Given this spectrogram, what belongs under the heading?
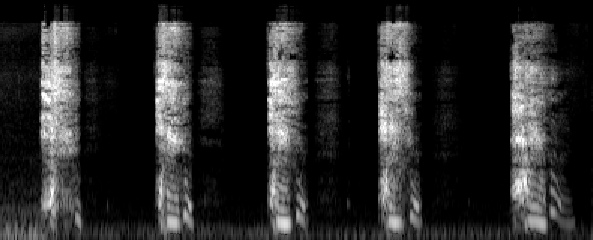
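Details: Five loud, explosive sneezes in quick succession, each a sharp burst with a brief voiced release: a rapid sneezing fit.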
